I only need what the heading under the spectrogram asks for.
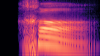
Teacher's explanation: dikeluarkan dari ujung tenggorokan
